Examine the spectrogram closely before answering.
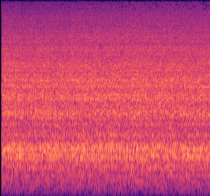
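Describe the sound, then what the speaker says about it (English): An old blow dryer runs steadily on its cool, low setting, giving a constant close airy whoosh that holds unchanged for the whole stretch with no voices. "Please put your blow dryers on cool if you're going to be dumb like me and try this shit."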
